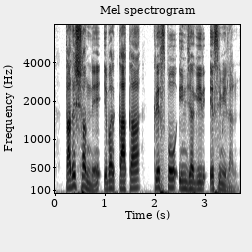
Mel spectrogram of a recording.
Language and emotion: Bengali, neutral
